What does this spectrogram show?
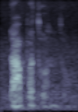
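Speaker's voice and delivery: a hushed greedy echo; whispered echo. Acted. (bisikan serakah)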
